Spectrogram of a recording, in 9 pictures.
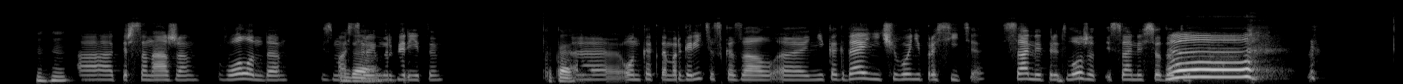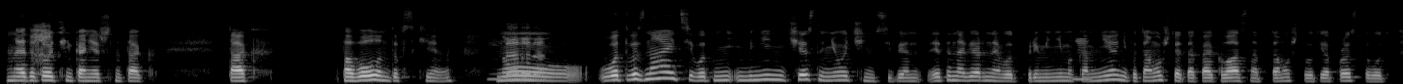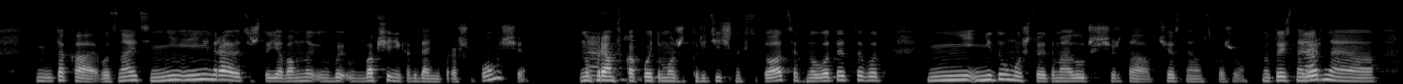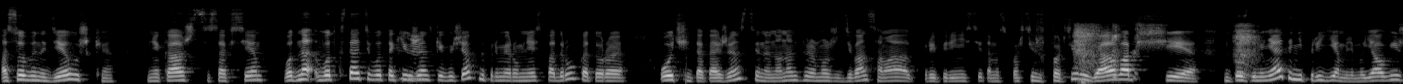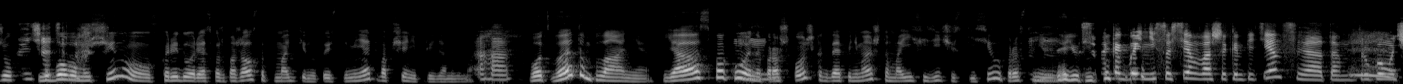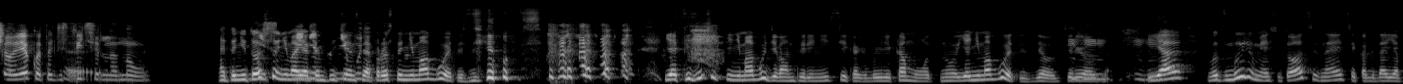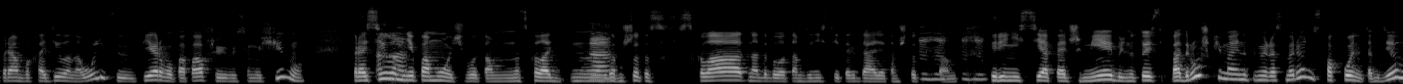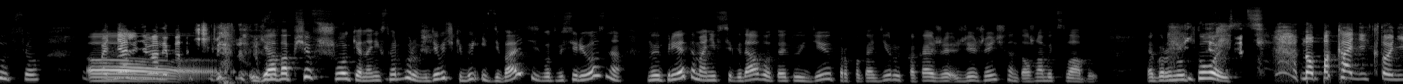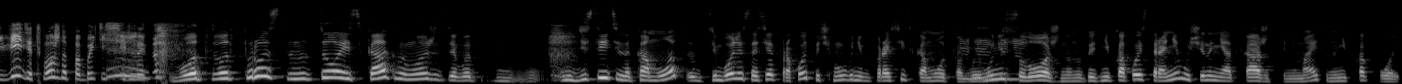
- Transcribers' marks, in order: other noise; drawn out: "А"; chuckle; tapping; other background noise; chuckle; laughing while speaking: "из квартиры"; laugh; unintelligible speech; laughing while speaking: "дают мне"; laugh; laughing while speaking: "сделать"; laugh; drawn out: "А"; laughing while speaking: "да"; laugh; unintelligible speech; chuckle; laugh
- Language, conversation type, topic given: Russian, unstructured, Как ты думаешь, почему люди боятся просить помощи?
